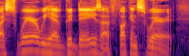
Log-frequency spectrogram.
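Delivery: normal talking voice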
